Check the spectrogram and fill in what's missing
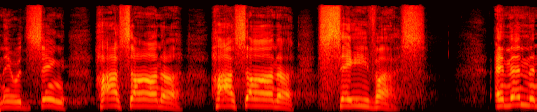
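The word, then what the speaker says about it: Hosanna: That word save us would have been in Hebrew pronounced has ana. Has ana.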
